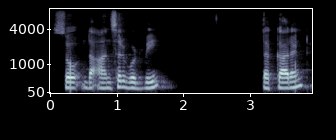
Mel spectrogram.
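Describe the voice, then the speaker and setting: A man tutoring in physics, explaining an exam question in a measured way with pauses as he writes. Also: fairly high pitch, flat delivery, warm tone. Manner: measured, pausing while writing out answers. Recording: dull lo-fi microphone sound.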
